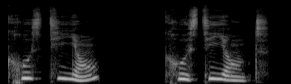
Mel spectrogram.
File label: "croustillant croustillante", French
